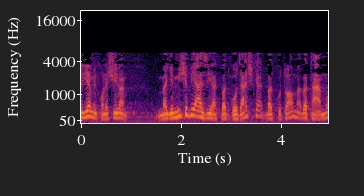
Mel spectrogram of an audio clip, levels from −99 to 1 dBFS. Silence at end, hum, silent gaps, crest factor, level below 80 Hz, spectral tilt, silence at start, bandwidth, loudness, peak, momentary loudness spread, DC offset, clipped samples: 0 s; none; none; 16 dB; -66 dBFS; -10.5 dB/octave; 0 s; 5.8 kHz; -34 LUFS; -18 dBFS; 7 LU; under 0.1%; under 0.1%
